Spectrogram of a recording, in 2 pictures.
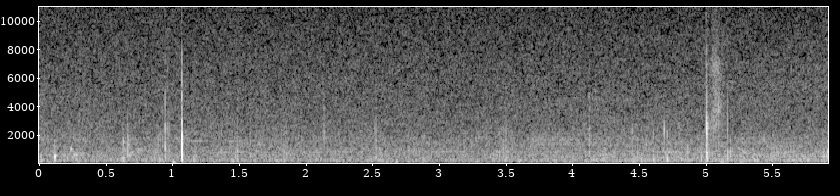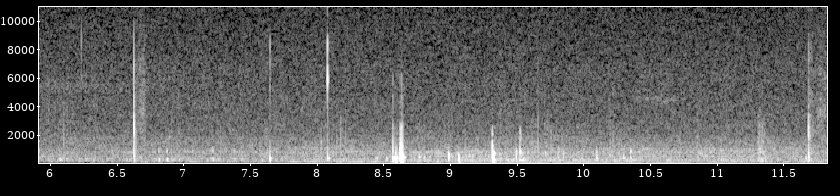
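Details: Quiet, scattered gurgles and pops from a hungry stomach, growing busier toward the end; ordinary hunger growling.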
